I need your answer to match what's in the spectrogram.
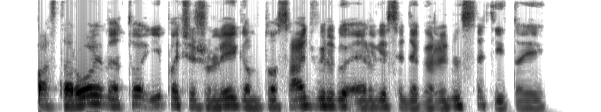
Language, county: Lithuanian, Telšiai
